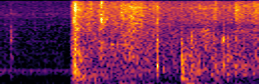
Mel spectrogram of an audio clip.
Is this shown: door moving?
yes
